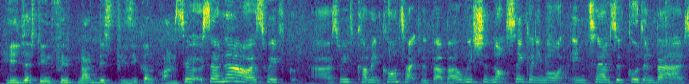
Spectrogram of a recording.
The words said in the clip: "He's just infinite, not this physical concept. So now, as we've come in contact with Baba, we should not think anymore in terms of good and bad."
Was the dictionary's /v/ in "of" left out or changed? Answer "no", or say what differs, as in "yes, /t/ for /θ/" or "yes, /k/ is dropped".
no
